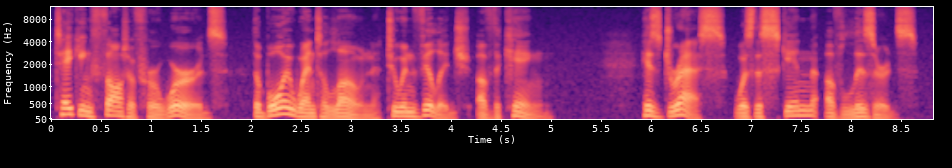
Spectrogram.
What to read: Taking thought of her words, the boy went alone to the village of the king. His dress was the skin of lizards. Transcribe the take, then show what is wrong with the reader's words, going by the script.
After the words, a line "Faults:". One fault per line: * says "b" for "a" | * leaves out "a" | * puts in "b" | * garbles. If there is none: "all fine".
Taking thought of her words, the boy went alone to an village of the king. His dress was the skin of lizards.
Faults:
* says "an" for "the"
